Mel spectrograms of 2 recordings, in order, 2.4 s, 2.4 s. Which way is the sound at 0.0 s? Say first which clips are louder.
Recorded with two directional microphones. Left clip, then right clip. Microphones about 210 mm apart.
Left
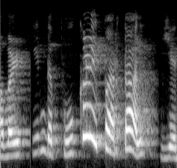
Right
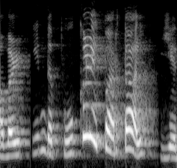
Left 3 dB; 15° left (ahead or behind).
